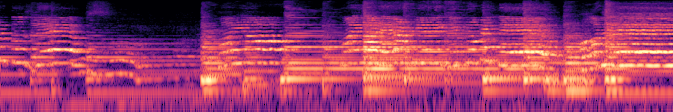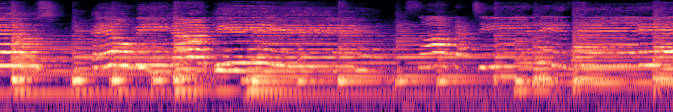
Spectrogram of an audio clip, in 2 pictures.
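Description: Acoustic guitar accompanying a man and a woman singing a worship song together. The music drops quieter about two seconds in and comes back fuller half a second later.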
